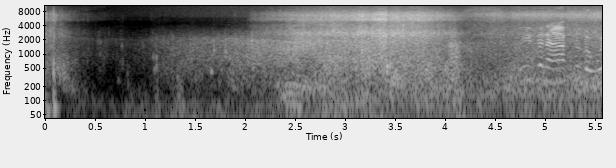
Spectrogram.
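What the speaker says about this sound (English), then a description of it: "the wind has gotten pretty bad" Strong wind roars against the microphone on a beach, with surf rumbling behind it, loud and steady, rising after a brief lull and buffeting continuously.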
